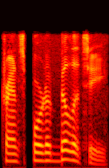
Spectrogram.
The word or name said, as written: transportability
